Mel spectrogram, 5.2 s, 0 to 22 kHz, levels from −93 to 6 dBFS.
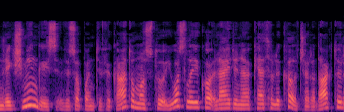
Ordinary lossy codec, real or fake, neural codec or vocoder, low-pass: AAC, 32 kbps; real; none; 9.9 kHz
